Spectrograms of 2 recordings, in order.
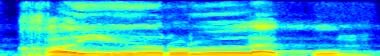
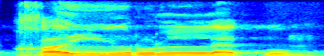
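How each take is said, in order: Both takes have the same delivery.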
